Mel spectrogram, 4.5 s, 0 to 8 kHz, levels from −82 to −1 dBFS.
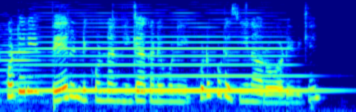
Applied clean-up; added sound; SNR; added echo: none; Bowed string instrument; 2 dB; reverberation time 0.2 s.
